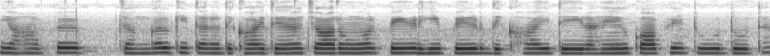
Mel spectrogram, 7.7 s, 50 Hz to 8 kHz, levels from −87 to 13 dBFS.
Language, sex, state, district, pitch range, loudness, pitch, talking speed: Hindi, female, Uttar Pradesh, Hamirpur, 230-240 Hz, -14 LUFS, 230 Hz, 170 wpm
